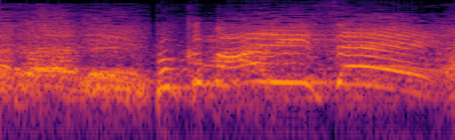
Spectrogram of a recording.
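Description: Large protest crowd chanting in unison at Jantar Mantar in New Delhi, loud rhythmic voices in short repeated phrases with brief pauses between chants.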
